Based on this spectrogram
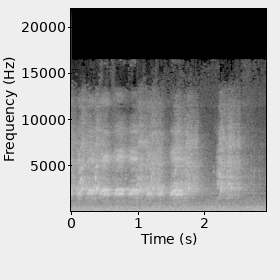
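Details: Taiwan blue magpie during the breeding period, April to May 2013, with adults incubating, feeding young and guarding a fledgling fallen below the tree; loud rasping, buzzy bursts about half a second long, repeated in quick irregular series.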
